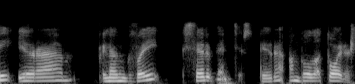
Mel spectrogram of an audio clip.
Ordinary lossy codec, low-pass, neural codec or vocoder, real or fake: Opus, 24 kbps; 7.2 kHz; codec, 16 kHz, 1 kbps, X-Codec, HuBERT features, trained on general audio; fake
